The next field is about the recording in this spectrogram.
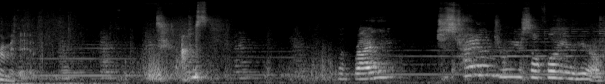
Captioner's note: scoffs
